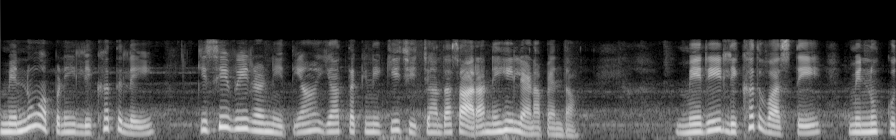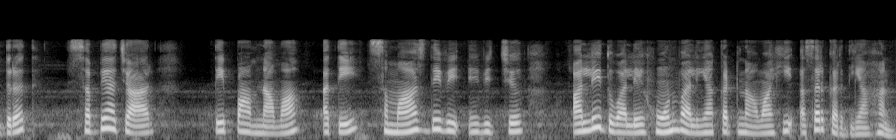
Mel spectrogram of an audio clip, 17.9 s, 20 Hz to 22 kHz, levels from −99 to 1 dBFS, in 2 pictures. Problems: background sounds at intervals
